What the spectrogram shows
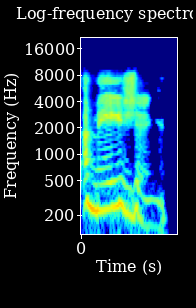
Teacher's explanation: She says amazing. Like she makes like a sh sound.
